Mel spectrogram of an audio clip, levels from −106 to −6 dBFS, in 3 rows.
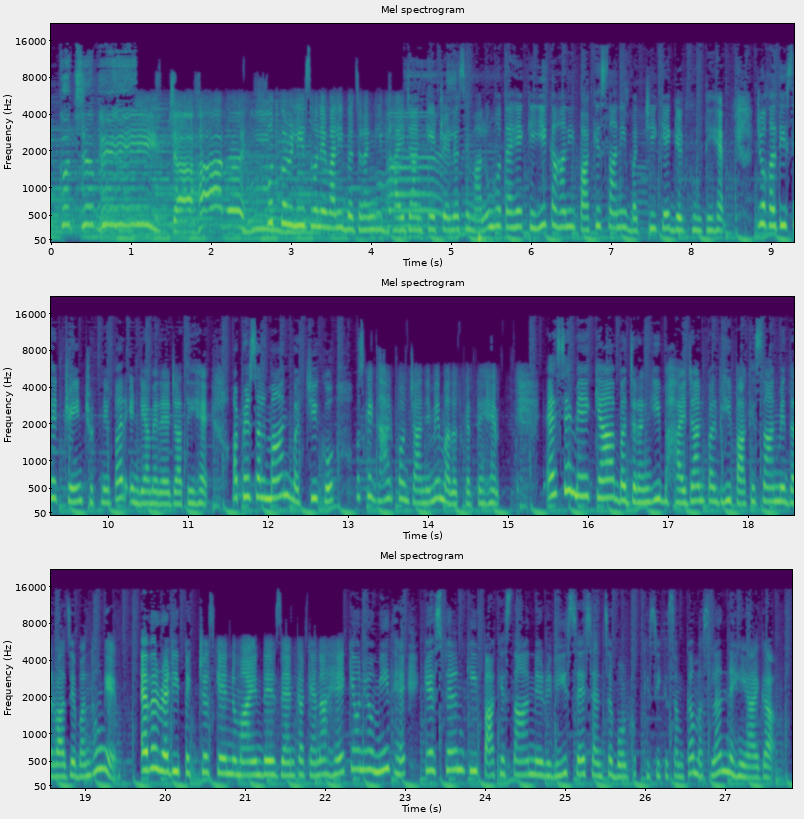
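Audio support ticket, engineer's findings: Bluetooth SBC bit pool drop, 1.06–4.40 s, 13.14–15.26 s, 20.49–22.23 s. Treble dulls, gritty noise rises, clears each time. Sender-side encoder: congested link, bit pool cut to keep audio flowing. Fits a drop from 31 to 9, about 72 kbps; top sub-bands starved, rest coarsely quantised.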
